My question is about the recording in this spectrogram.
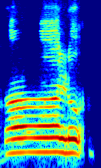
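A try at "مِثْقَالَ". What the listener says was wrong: miskola bukan miskolu. Miskola.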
